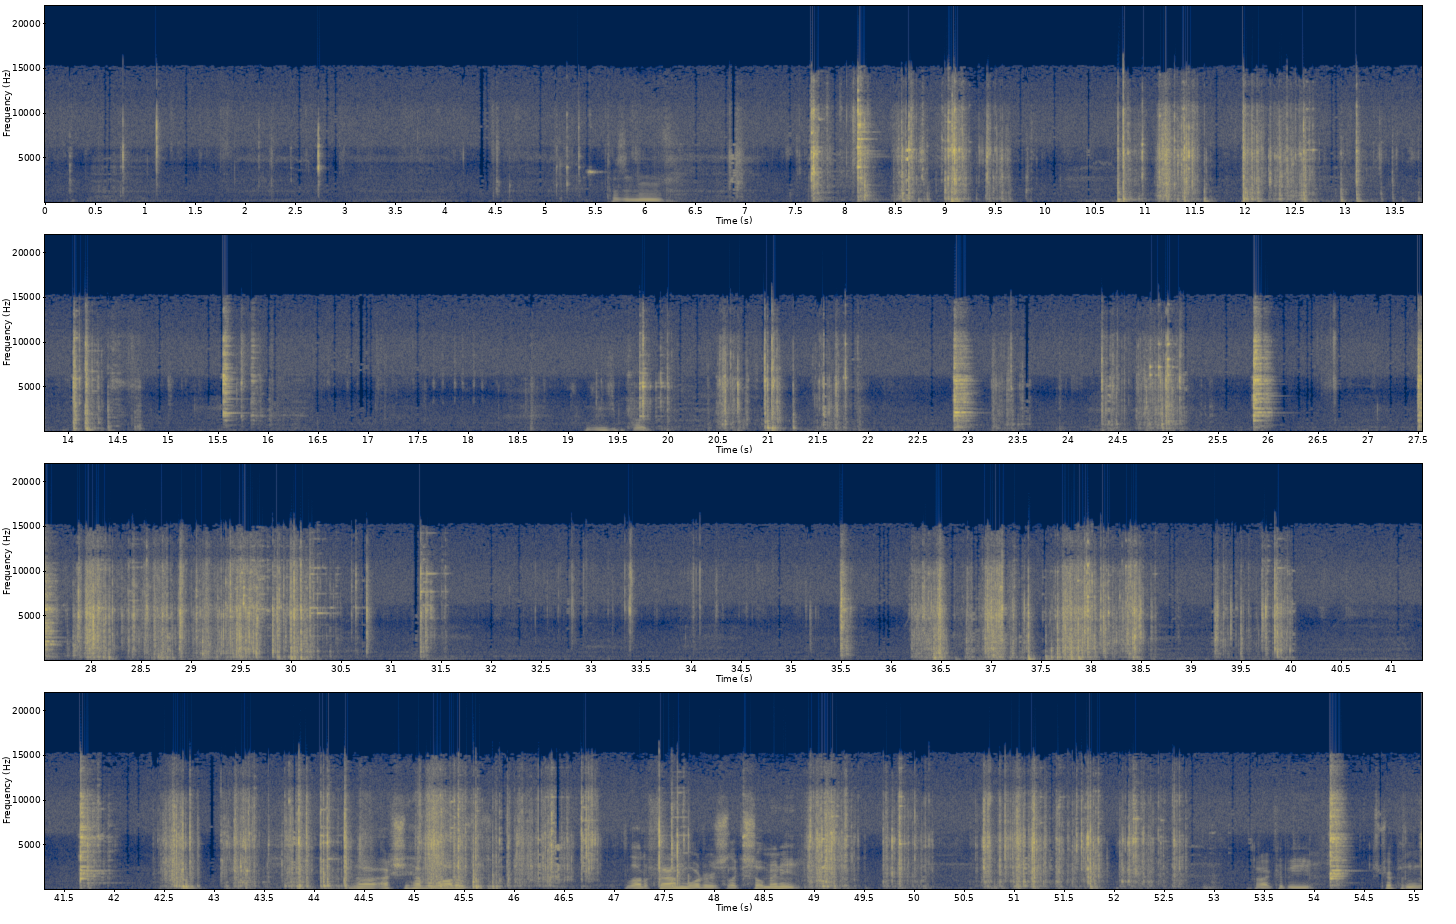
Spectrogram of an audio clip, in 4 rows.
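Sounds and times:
metal scrap clinking in plastic bin: 7.6s - 9.7s, 10.8s - 13.2s, 27.6s - 31.5s, 36.2s - 40.1s, 41.7s - 44.5s, 45.1s - 47.8s, 48.9s - 52.8s.

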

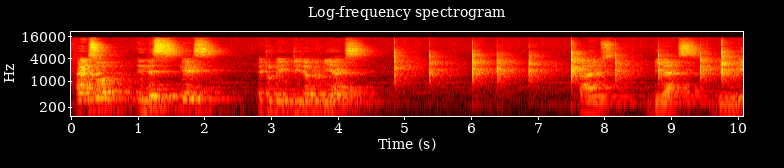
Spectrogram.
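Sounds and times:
chalk tapping on blackboard: 4.8s - 10.0s.

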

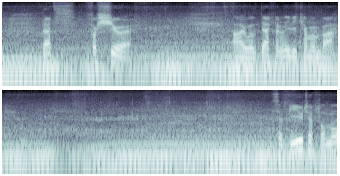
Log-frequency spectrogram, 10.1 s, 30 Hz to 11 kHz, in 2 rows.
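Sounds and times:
boat engine droning: 0.0s - 10.0s
water rushing along hull: 0.0s - 10.0s.

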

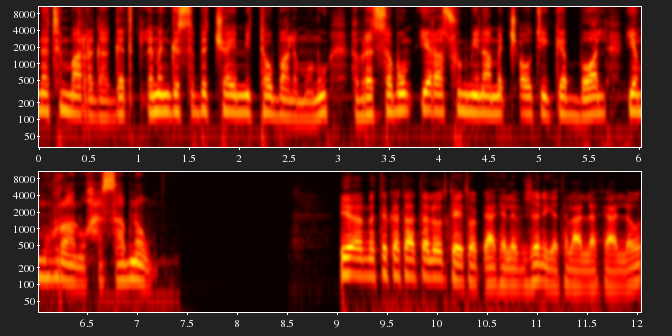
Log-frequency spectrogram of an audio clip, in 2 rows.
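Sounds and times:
man speaking: 0.0s - 7.3s
person speaking: 0.0s - 7.4s
faint breath: 8.5s - 9.0s.

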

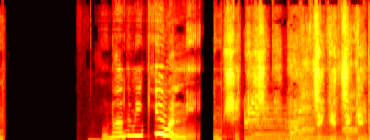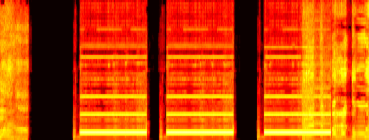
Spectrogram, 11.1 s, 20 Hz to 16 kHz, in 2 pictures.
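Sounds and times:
long electronic beeps: 6.8s - 10.5s.

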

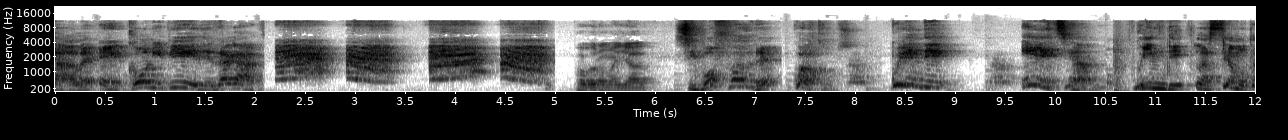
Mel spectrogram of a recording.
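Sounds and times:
pig squealing: 2.1s - 5.0s.

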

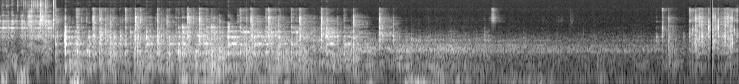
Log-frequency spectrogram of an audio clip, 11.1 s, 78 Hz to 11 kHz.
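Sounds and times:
marbles clicking on wooden run: 0.0s - 5.1s.

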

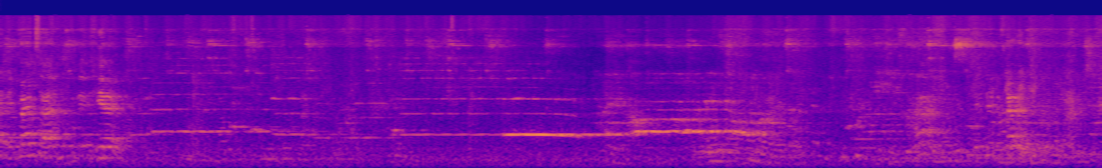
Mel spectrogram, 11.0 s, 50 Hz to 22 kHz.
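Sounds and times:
music from phone speaker: 1.3s - 6.2s.

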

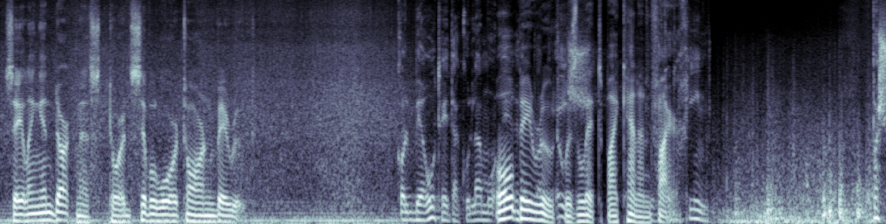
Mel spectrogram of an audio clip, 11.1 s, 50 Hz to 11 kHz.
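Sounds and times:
distant artillery rumble: 8.8s - 11.0s
faint dull thuds: 9.0s - 11.0s.

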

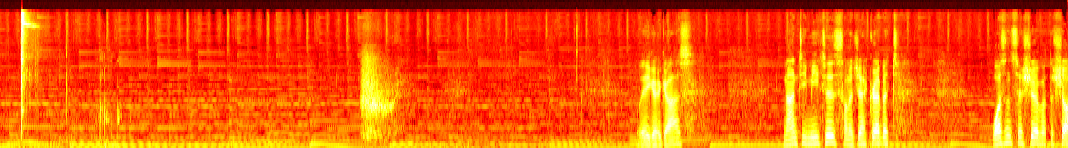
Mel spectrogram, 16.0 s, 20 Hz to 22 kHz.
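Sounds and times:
background music with bass chords: 0.0s - 16.0s.

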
